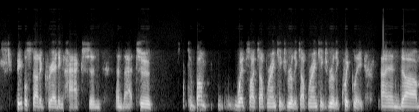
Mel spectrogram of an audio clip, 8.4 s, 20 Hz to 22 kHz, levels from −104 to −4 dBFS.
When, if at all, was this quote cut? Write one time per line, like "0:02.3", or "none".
0:01.3
0:02.5
0:06.0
